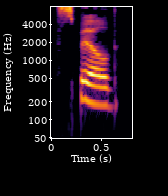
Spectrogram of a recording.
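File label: "spilled", British English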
